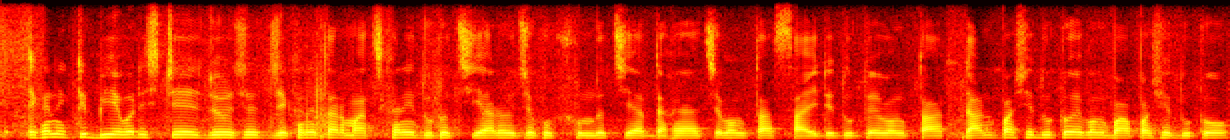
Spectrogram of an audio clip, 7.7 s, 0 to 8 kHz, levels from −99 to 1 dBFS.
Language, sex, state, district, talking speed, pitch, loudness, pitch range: Bengali, male, West Bengal, Purulia, 240 wpm, 140 Hz, -20 LUFS, 135-155 Hz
